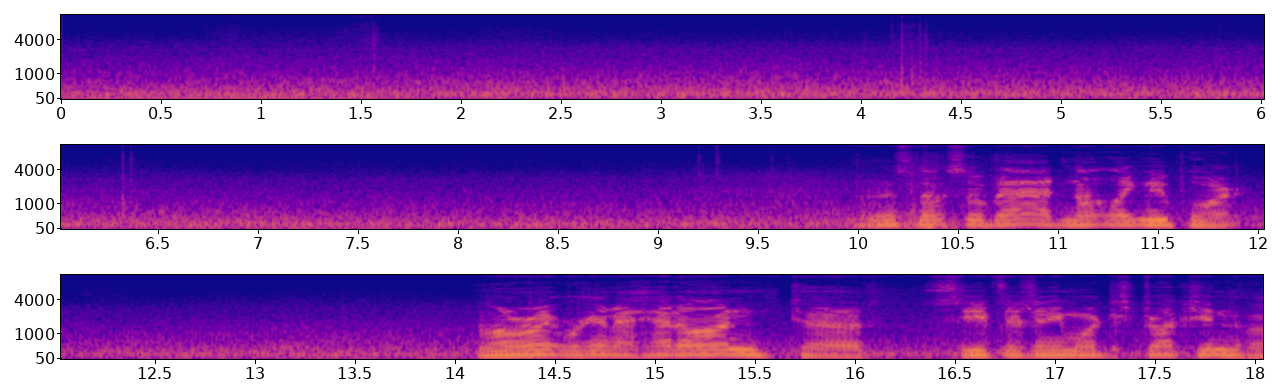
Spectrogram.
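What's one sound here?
A car's engine and tyres hum steadily on a road.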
